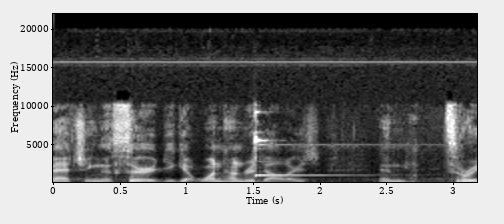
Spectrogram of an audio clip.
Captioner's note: bell rings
